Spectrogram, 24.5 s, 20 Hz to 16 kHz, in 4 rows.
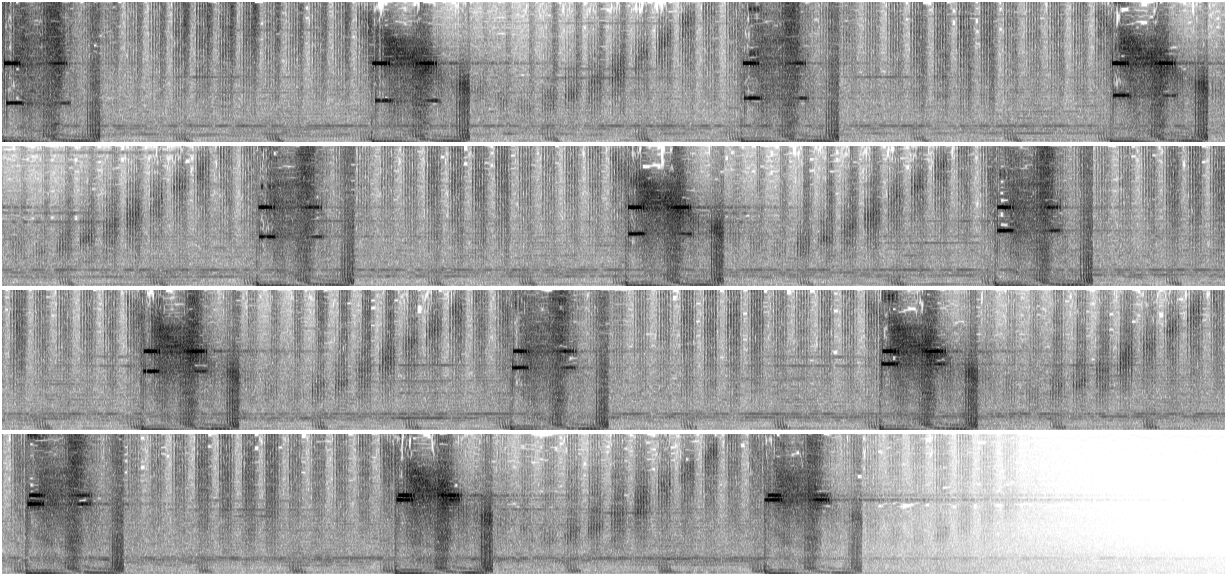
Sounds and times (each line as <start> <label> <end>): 0.0 beat 20.8
0.0 drone 23.8
21.6 beat 22.7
